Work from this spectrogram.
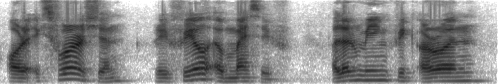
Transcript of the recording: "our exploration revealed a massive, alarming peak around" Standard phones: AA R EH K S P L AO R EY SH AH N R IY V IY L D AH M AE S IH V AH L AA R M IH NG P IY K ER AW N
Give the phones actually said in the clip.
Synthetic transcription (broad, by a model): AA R EH K S P L AO R EY SH AH N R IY F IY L AH M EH S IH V AH L AA R M IH NG F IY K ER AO N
